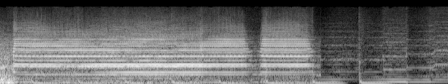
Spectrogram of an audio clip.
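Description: Electric multiple unit train's horn sounding one long, loud blast of about two and a half seconds, then a brief second blast, as the train approaches.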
